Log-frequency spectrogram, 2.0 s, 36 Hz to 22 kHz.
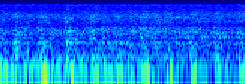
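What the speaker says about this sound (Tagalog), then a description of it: "Abukas yan yung engine ko" A Kawasaki Barako 175 motorcycle idles close by, its engine putting out a steady low chug with regular, even pulses.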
